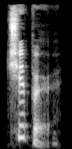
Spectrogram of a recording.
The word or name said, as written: chipper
